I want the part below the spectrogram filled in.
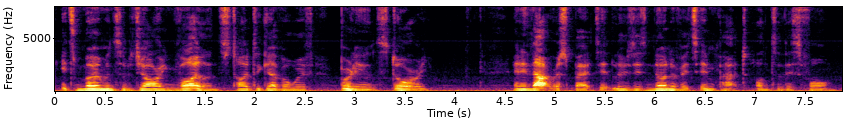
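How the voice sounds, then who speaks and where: A man's voice: mid-range voice, normal speed, darkish tone, low-quality recording. A man giving a semi-scripted review as spoken commentary. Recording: faint background noise.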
